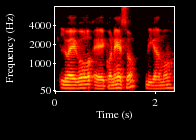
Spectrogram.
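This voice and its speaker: Against a quiet background, a man speaks with an Andean Venezuelan accent. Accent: Andean Venezuelan (gocho). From Venezuelan Andes (Táchira/Mérida). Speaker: entrepreneur, industrial engineer. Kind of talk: casual interview.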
